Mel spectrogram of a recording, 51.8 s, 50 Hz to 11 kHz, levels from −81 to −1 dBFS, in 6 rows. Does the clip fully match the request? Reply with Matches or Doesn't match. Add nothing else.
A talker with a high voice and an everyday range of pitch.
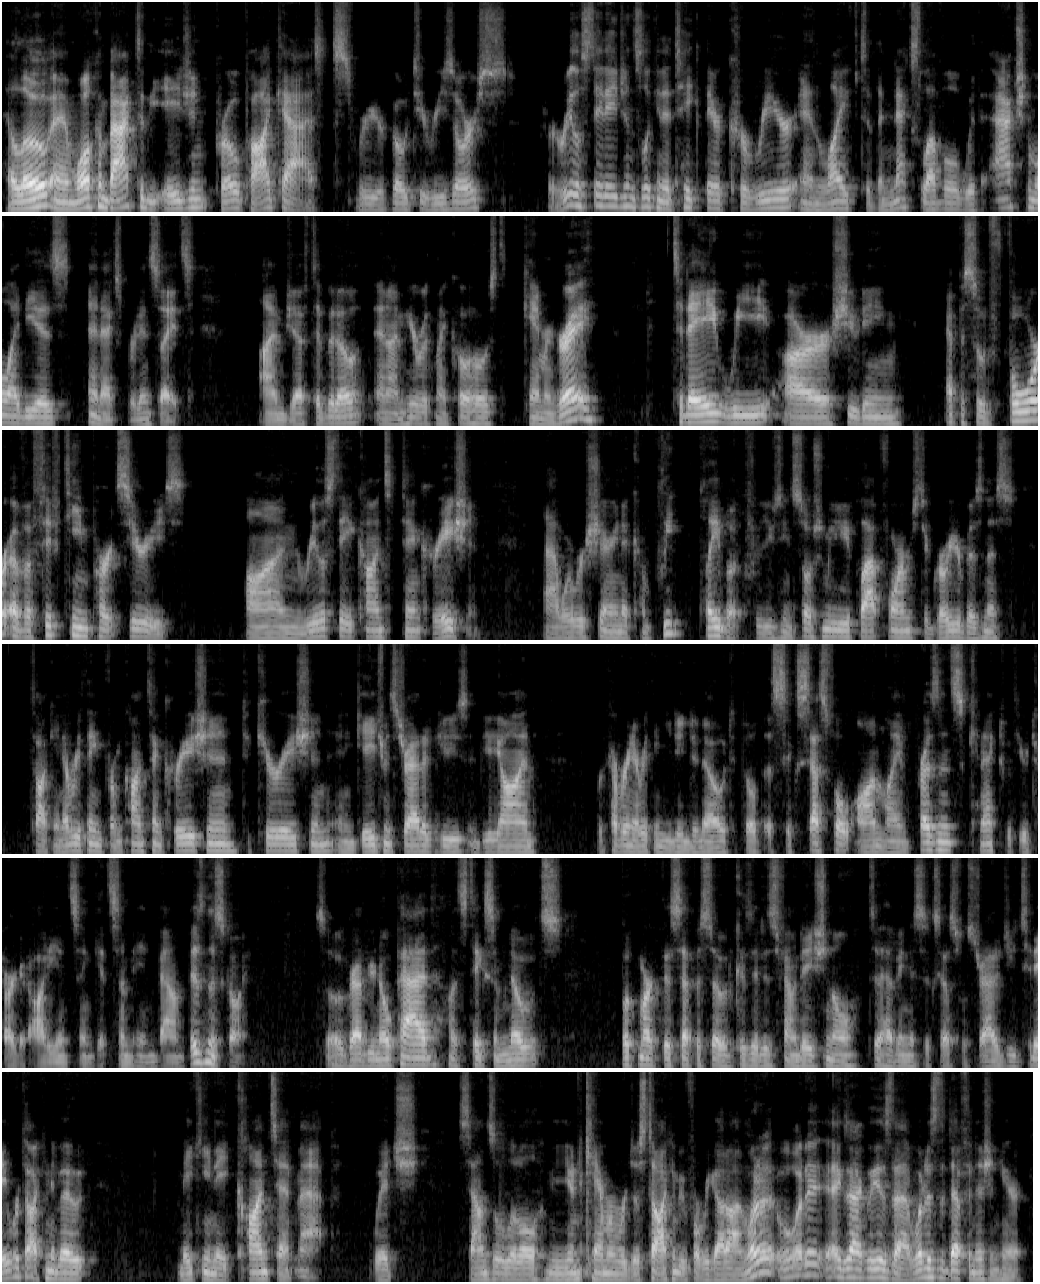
Doesn't match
